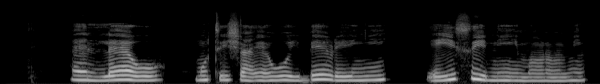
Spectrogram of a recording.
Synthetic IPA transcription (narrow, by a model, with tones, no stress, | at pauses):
ɛ˧˨ñ̩˨lɛ˦o˧ | mo˧ti˧ʃa˨jɛ˨wo˧i˨be˦˨ɾe˨˧j̃ĩ˦ | e˦˨ji˨˦si˦˨nĩ˨˦i˦˨mɔ̃˨ɾ̃ã˨mĩ˧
